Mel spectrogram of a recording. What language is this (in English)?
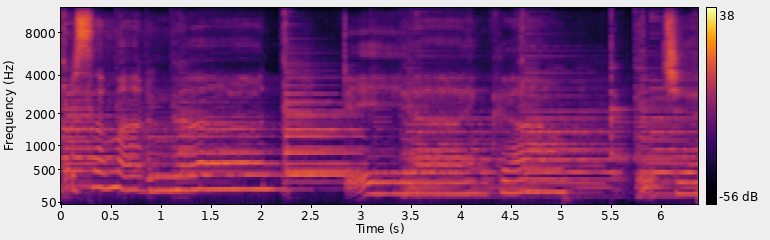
Indonesian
